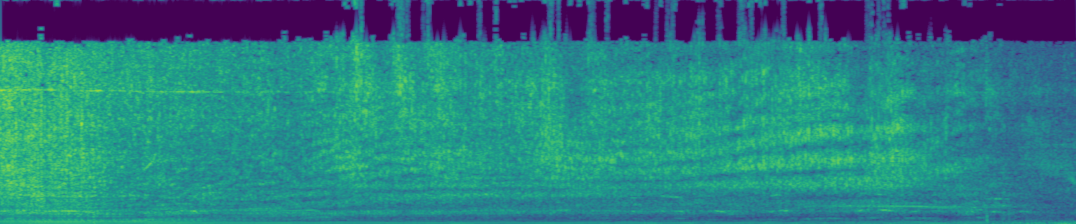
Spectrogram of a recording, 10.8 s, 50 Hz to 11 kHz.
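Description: John Deere 5310 tractor's three-cylinder diesel engine running steadily under heavy load as it drags a weighted sledge. The engine is loudest at first and eases slightly after about two seconds.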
